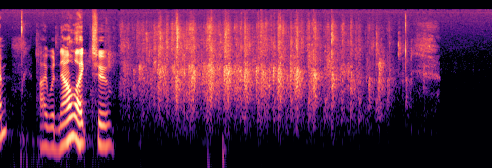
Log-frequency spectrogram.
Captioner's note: audience applause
